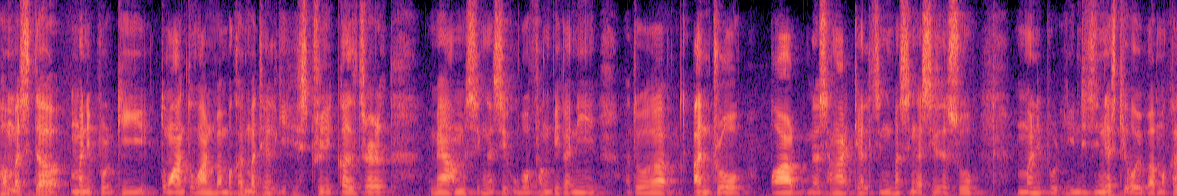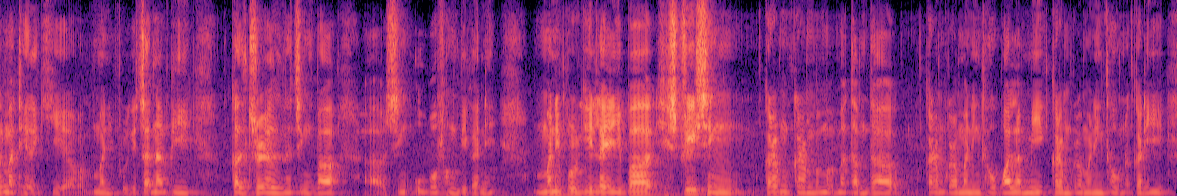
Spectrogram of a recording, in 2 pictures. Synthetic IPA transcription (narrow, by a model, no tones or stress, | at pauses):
ɐpʰɐmɐsidɐmɐnipuɾɡitoŋantɔŋanbɐmɐkʰɐlmɐtʰelɡiɦistɾikɐlt͡ʃuɾel | mɐjamsiŋɐsiʔubɐpʰɐŋbiɡɐni | ɐ̰duɡɡɐɐndɾo | paɾk̚nɐsɐŋajtʰelsiŋbɐsiŋɐsidɐsu | mɐnipuɾɡiːndid͡ʒinɐsɡiojbɐmɐkʰɐlmɐtʰelɡimɐnipuɾɡit͡ʃɐt̚nɐbi | kɐlt͡ʃuɾelnɐt͡ʃiŋbɐ | siŋubɐpʰɐŋbiɡɐni | mɐnipuɾɡilɐjɾibɐhistɾisiŋkɐɾɐmkɾɐmbɐmɐtɐmdɐ | kɐɾɐmkɾɐmɐniŋtʰɐwbalɐmːikɐɾɐmkɾɐmɐniŋtʰɐwnɐkɐɾi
